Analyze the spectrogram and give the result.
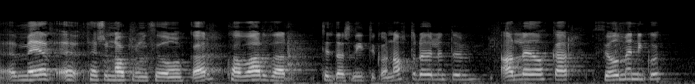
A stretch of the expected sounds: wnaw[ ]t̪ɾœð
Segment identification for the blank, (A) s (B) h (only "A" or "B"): B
